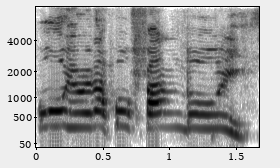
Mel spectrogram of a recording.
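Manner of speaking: very high, drawn-out mimicking voice; mocking critics. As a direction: whine it like a silly taunting heckler. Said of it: "I don't care what anybody says".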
